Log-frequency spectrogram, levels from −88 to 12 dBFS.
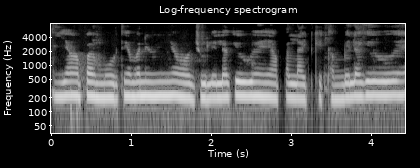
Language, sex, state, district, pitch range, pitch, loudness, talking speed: Hindi, female, Uttar Pradesh, Budaun, 205-225 Hz, 215 Hz, -11 LUFS, 255 wpm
